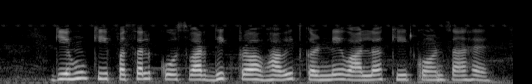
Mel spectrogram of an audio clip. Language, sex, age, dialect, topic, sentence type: Hindi, female, 18-24, Marwari Dhudhari, agriculture, question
